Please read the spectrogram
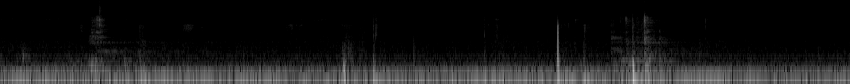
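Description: Handling noises from small-wire soldering work: soft rustles and taps with a few sharp clicks, the two loudest about seven and eight seconds in, over a low steady hum.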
